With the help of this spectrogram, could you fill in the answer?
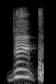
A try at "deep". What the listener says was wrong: It's not DP, it's deep. Deep.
